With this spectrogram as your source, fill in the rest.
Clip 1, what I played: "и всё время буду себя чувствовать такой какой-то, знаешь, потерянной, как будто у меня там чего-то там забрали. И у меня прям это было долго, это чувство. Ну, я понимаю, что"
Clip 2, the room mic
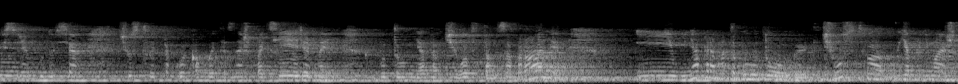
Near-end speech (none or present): none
